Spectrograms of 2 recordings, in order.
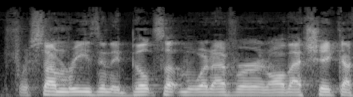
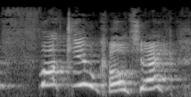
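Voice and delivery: high, squeaky indignant retort; indignant cop; slower than usual. Retold or imitated. Cop insulted by Kolchak, high, squeaky indignant retort. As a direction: squeal back in outrage. Cop's imagined reaction.

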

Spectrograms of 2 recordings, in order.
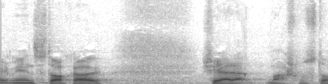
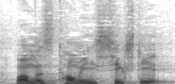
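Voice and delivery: normal talking voice

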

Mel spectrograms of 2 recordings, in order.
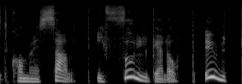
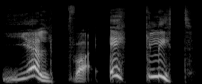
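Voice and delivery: high disgusted yelp, stretching out äckligt slowly; disgusted cry; 8 semitones higher, 6 dB louder, much slower than usual. Acted. Mother squeals at horse dung, disgusted.

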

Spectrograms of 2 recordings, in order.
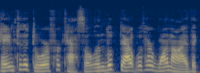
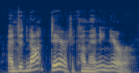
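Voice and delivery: ordinary delivery

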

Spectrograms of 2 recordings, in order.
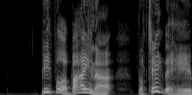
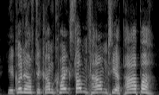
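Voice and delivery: high, urgent mock emergency call; alarmed relative; 8 semitones higher, 4 dB louder, faster than usual. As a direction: act out breaking bad news in a panic. Acts out phone call after explosion.

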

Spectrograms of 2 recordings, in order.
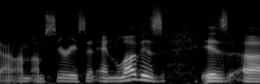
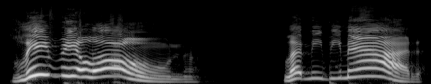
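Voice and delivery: mock tantrum; 10 semitones higher, 13 dB louder, slower than usual. Mock tantrum after wife's rebuke.

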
